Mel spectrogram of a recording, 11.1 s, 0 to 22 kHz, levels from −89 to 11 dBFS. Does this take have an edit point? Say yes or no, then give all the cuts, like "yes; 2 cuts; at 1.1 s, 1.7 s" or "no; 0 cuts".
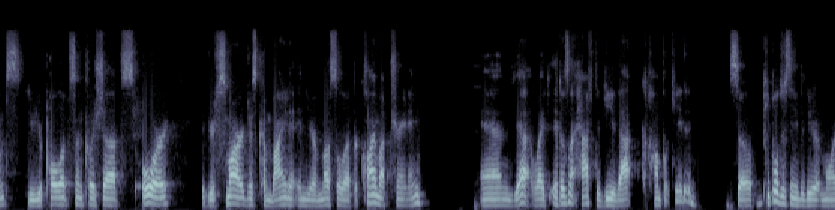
no; 0 cuts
